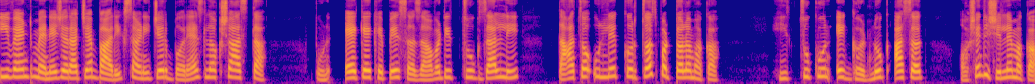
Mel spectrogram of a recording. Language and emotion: Goan Konkani, surprised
